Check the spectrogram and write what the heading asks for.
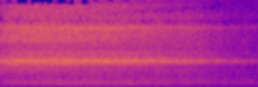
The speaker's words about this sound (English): Take one final breath in together.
